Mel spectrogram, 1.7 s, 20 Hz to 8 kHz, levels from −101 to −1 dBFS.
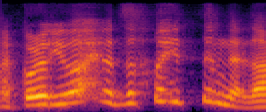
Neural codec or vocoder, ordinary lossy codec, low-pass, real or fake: codec, 16 kHz, 0.3 kbps, FocalCodec; none; 7.2 kHz; fake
